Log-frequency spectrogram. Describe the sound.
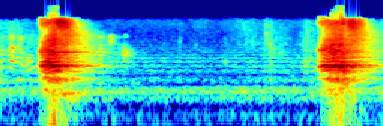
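Two loud, sharp sneezes, one near the start and one near the end, each a sudden burst with a breathy tail. Near silence and a faint low hum lie between them.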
